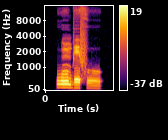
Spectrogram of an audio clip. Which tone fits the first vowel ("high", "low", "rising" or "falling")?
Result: high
